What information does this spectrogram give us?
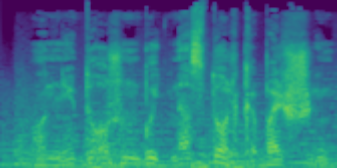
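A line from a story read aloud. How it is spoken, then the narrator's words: Muttered to himself. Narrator (Russian): пробормотал себе под нос Ваймс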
